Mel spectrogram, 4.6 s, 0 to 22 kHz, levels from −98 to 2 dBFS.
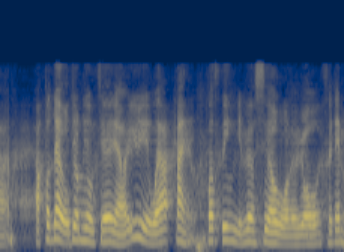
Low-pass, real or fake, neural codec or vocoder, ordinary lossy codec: none; fake; codec, 16 kHz, 0.5 kbps, FreqCodec, larger model; none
